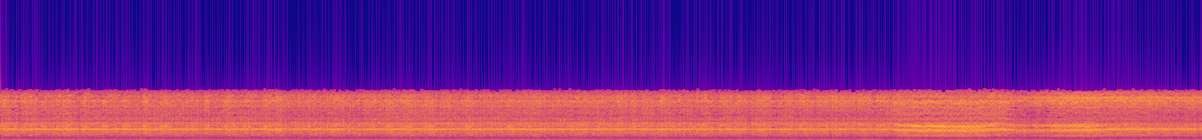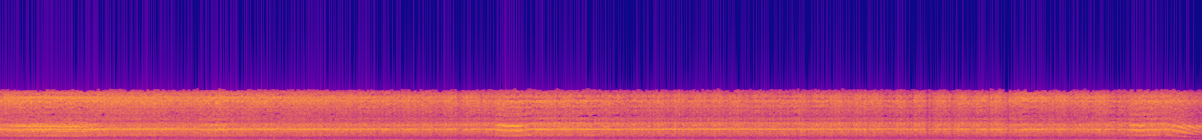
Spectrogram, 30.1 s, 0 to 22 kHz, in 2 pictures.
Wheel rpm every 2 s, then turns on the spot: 230, 230, 230, 230, 230, 230, 210, 220, 230, 230, 230, 230, 240, 230, 200.
none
